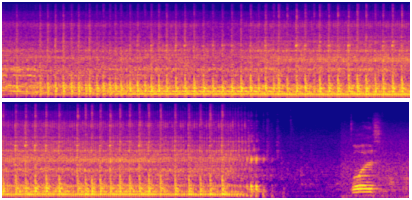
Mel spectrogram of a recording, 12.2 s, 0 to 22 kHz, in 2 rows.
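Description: A 1982 Honda MB5 motorcycle engine, fitted with a new ignition, runs steadily and loudly with a rapid, uneven putter for about ten seconds, then cuts out, followed by a brief rising rev-like burst near the end.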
